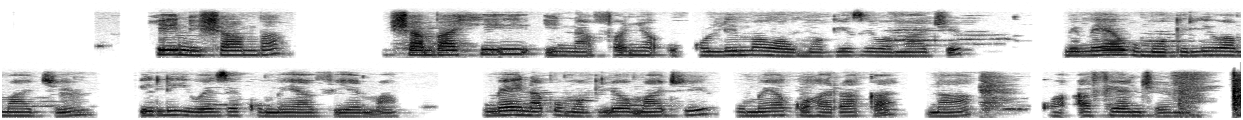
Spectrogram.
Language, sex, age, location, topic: Swahili, female, 25-35, Nairobi, agriculture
